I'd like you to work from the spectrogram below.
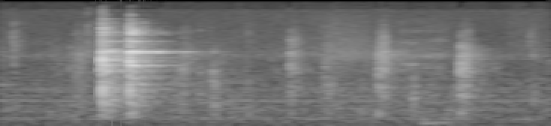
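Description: Utensils clink against a bowl as a salad with onion and dressing is tossed, two sharp clatters up front followed by softer intermittent scrapes and taps, fairly quiet and free of talk.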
